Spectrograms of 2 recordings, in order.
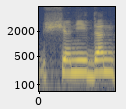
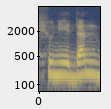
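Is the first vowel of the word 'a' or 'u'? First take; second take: a; u. First: The first vowel is an open 'a' sound. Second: The first vowel is a rounded 'u' sound. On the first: The speaker calls it right. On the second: The speaker calls it wrong.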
